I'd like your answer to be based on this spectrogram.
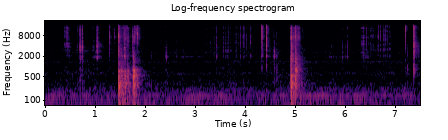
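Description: A metal utility blade scrapes and carves thin shavings off a hand-sized, solid oval bar of pink soap with a grey layer. Short, crisp, bright scraping strokes come at an irregular pace, with a few longer, louder scrapes standing out among the quieter ticks against a faint, steady background.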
